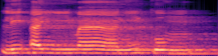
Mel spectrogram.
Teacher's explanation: اس لفظ کو ای پڑھنا ہے، اے نہیں پڑھنا ہے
